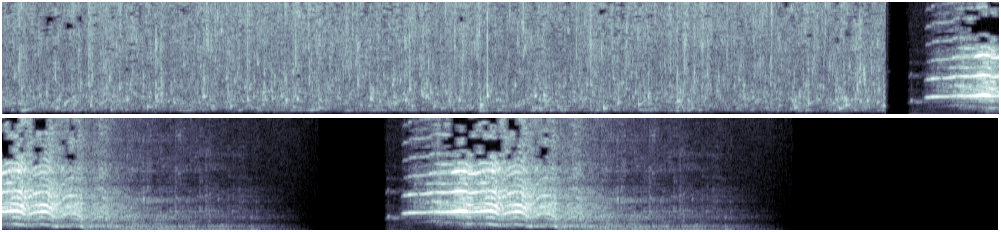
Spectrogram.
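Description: A horse whinnying twice, the calls about two seconds apart. Each is a quavering neigh that falls in pitch and trails off. Before them, for about four seconds, there is a faint hiss with light crackling.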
